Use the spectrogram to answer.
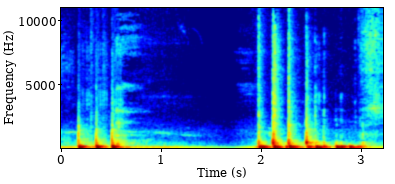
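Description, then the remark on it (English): Hollow, resonant knocking: three quick raps, a brief pause, then a faster run of about half a dozen knocks, fairly loud with no voices. “This one sounds hollow. Are you tapping barrels?”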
